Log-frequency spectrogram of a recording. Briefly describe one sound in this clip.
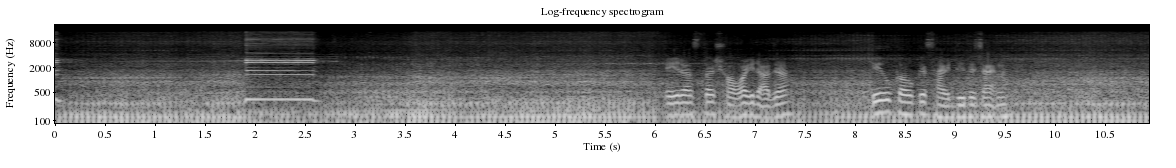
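A motorcycle engine thumps steadily close by.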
